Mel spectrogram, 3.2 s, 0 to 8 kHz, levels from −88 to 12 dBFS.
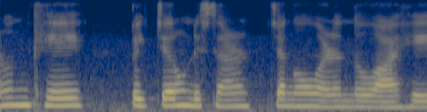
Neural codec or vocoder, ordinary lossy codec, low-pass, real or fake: none; Opus, 32 kbps; 7.2 kHz; real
